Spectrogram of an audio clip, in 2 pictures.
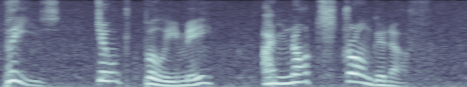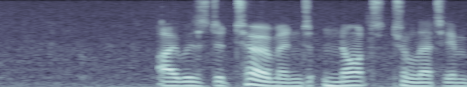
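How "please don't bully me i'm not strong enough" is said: higher, whining "Please, don't bully me"; weak invalid's plea, higher than the first "Don't bully me!"; helpless plea. Acted. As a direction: plead feebly as if too weak to argue. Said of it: "falling back helplessly".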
